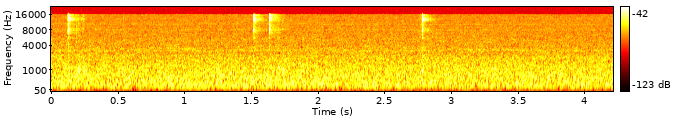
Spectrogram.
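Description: Faint computer mouse clicks against near silence: one just after the start, a quick pair about halfway through, and one more about three seconds in.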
